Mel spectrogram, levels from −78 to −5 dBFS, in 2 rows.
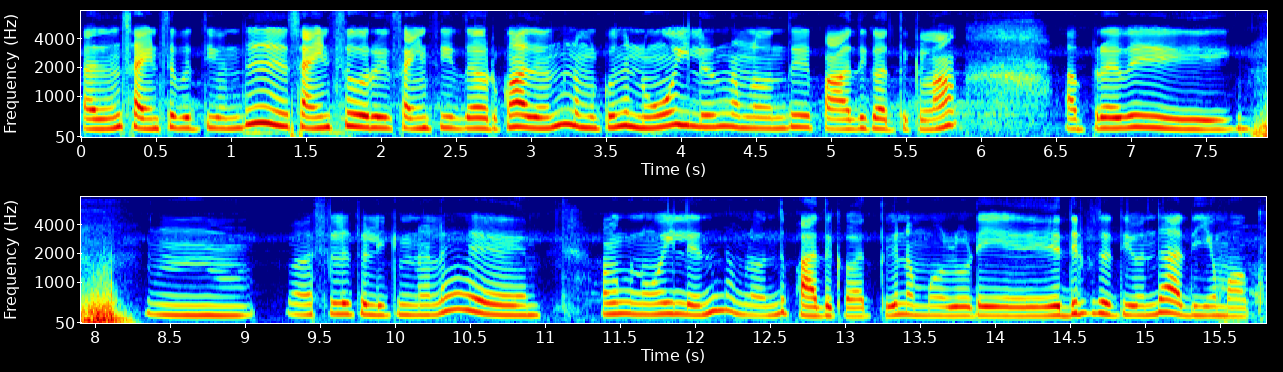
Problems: none marked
